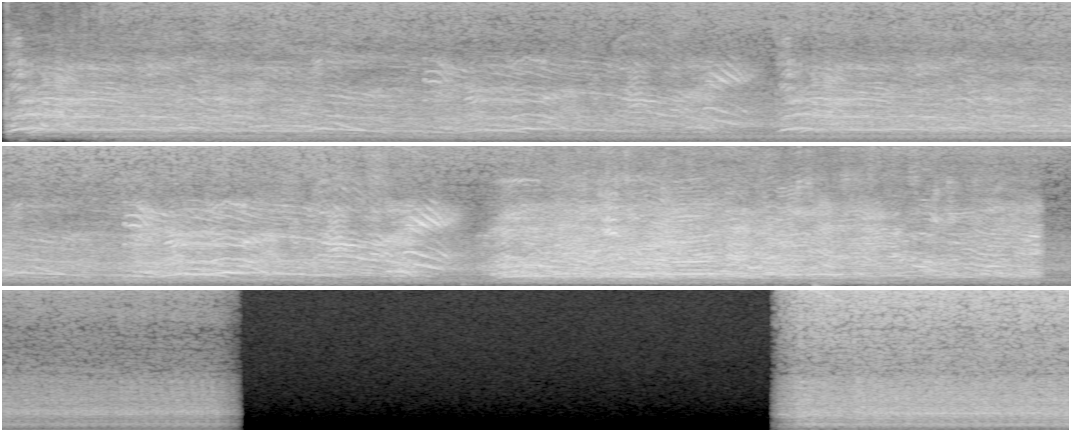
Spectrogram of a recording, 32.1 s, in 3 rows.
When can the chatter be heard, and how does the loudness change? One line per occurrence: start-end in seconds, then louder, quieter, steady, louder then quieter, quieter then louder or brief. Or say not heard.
0.0-21.1 louder.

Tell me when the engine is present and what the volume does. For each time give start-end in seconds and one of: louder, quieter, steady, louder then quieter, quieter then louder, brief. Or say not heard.
0.0-23.8 steady
29.1-32.0 brief.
